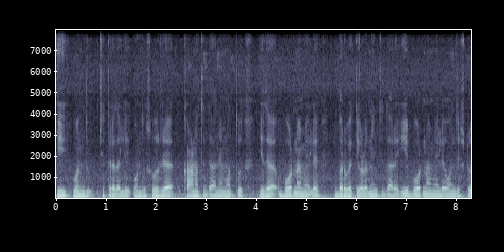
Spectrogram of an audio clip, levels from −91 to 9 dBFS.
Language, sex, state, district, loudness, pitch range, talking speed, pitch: Kannada, male, Karnataka, Koppal, -15 LUFS, 110-125 Hz, 145 wpm, 120 Hz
